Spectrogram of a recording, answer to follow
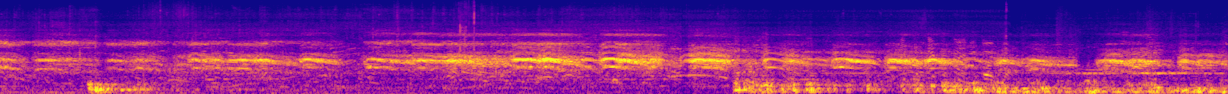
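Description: Crow cawing, repeated over and over, with people's voices underneath. From about seven seconds in, a deeper, louder layer of sound joins.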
